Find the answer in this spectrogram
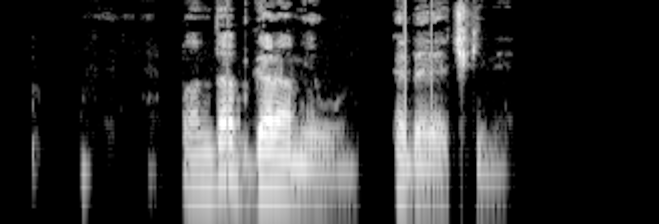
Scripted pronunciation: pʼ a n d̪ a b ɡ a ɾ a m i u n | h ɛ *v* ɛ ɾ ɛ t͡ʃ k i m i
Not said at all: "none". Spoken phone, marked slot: b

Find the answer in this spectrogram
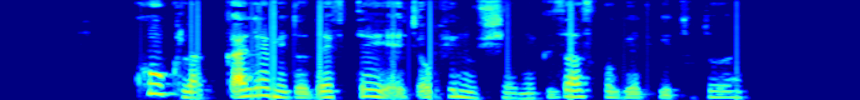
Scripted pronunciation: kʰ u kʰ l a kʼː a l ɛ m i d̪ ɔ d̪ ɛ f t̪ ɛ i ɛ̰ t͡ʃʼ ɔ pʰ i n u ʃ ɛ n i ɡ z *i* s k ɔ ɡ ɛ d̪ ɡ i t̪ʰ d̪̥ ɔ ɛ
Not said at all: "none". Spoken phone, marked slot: a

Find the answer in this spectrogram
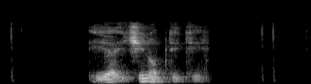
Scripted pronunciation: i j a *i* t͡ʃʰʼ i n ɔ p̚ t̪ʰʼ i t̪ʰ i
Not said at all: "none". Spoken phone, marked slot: i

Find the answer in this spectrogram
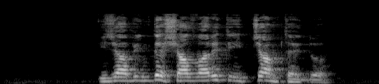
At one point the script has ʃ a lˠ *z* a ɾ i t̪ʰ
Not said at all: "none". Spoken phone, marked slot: v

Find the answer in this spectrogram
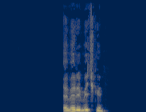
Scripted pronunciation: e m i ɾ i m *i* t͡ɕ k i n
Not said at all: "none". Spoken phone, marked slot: i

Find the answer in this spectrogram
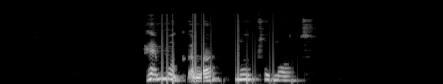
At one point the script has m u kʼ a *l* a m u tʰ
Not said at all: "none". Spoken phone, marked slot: l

